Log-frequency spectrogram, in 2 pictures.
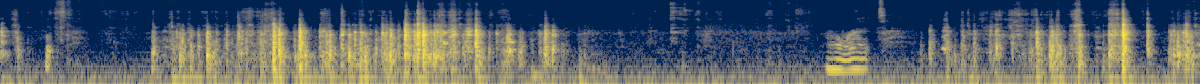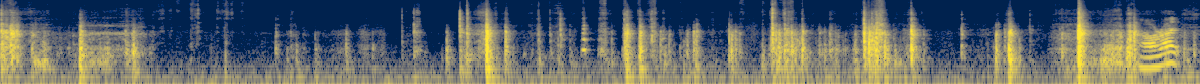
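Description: Quarter-inch laser-cut wooden shelf panels being slid together by their slots and pressed into place: bursts of wooden clicks, taps and scraping, with quiet pauses between.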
